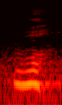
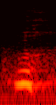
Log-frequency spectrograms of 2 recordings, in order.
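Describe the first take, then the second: Both takes have the same delivery.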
